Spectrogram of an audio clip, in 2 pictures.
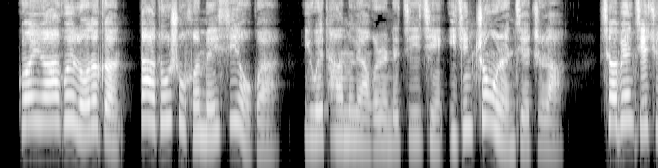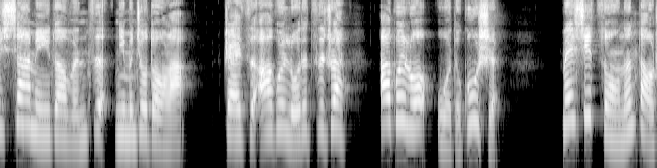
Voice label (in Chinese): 足球视频配音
